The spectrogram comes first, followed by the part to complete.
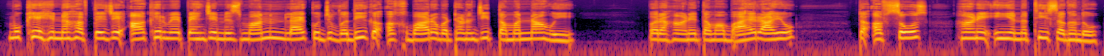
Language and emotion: Sindhi, sad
